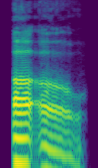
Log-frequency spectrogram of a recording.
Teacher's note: That uh-oh is a perfect example of how to use the glottal stop. We aren't making the same mouth formation like we do for the true T or even the held T. It's coming from our throat.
